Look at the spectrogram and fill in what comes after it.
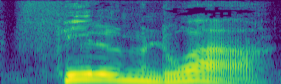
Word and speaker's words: noir: and at that institution teaches a course in film noir.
